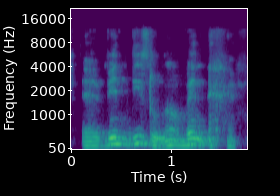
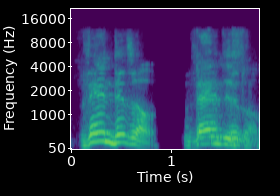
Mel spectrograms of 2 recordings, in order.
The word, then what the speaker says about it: Van Dizzle: me so my listeners van dizzle like like driving like van busel but like the actor vince not not like vin diesel no it's van gizzle okay great yeah so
